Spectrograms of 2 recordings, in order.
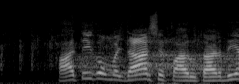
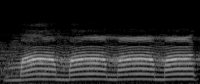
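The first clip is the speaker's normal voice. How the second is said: put-on child calling; 2 semitones higher, 5 dB louder, much slower than usual. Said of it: "बच्चा माँ को बुला रहा है".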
